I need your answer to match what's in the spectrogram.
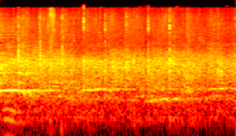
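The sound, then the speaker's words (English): A crowd at a church revival service claps their hands to the Lord, a dense wash of hand claps with some scattered voices and a faint sustained tone running underneath. “Somebody clap your hands to the Lord and shout to him with a voice of triumph.”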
